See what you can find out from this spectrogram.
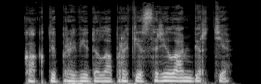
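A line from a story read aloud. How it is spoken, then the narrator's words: Mutter. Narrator (Russian): забормотал Бахи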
